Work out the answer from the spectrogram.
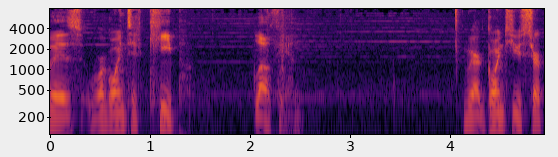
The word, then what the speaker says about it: Lothian: just for your information, Lothian, the TH is said like the TH in the. So Lothian. And the low is like low. Lothian.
